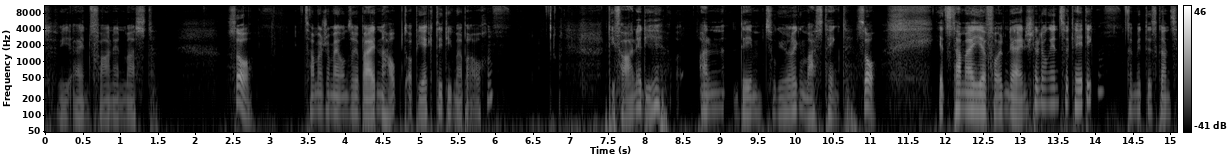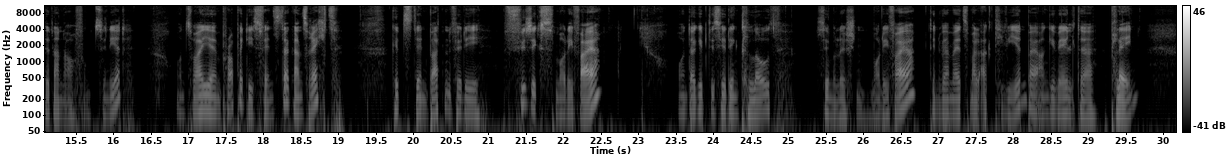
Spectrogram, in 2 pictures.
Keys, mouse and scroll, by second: 1.5-5.7 middle drag, 2.5 Tab, 9.3-13.3 middle drag, 10.9-13.3 right drag, 15.6-18.8 drag, 18.8-20.8 middle drag, 22.5-24.2 drag, 29.6-30.1 drag.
